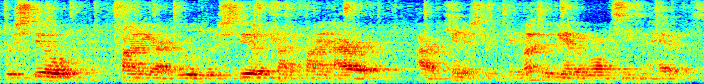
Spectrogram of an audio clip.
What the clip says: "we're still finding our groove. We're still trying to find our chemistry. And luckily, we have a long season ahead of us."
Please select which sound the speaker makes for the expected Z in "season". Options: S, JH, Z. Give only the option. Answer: Z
